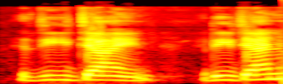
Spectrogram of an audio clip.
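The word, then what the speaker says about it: resign: एन आ रहा है, तो यहाँ पे जी साइलेंट रहता है। डिजाइन मीन्स होता है रचना। रिजाइन मीन्स होता है इस्तीफा देना।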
